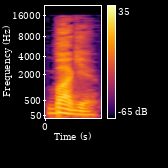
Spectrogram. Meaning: nominative/accusative plural of баг (bag)
- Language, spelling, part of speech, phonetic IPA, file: Russian, баги, noun, [ˈbaɡʲɪ], Ru-баги.ogg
